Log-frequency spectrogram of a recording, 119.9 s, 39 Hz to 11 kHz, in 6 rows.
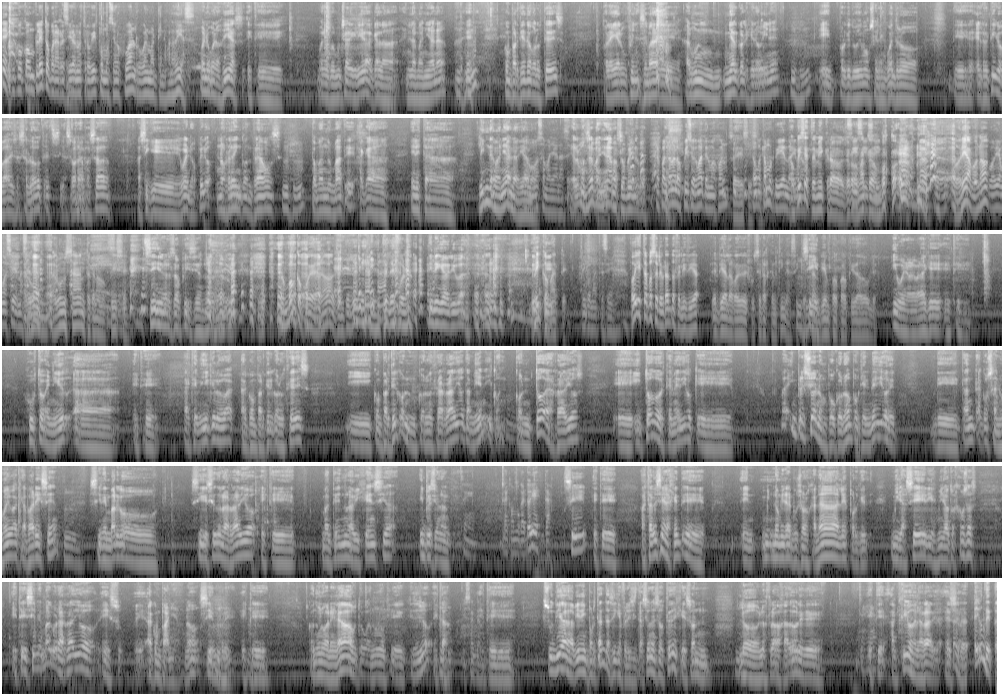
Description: El obispo diocesano, monseñor Juan Rubén Martínez, compartió en La Creíble FM 105.9 una reflexión en el marco del Día de la Radiodifusión Argentina.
